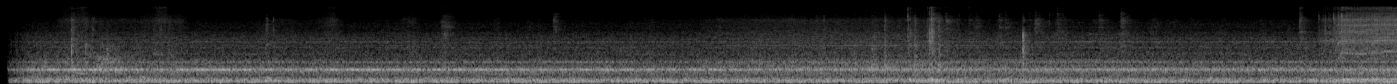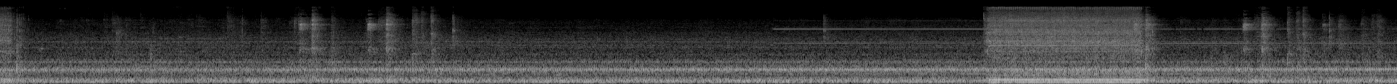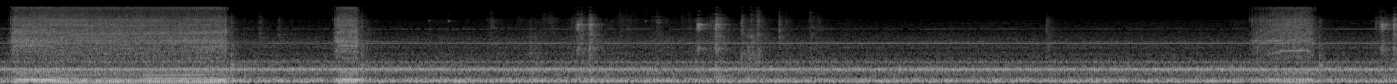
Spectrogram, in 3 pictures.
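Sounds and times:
sewing machine humming: 13.2 - 14.3, 23.8 - 25.6, 28.0 - 30.4, 31.3 - 31.7, 40.4 - 41.2.

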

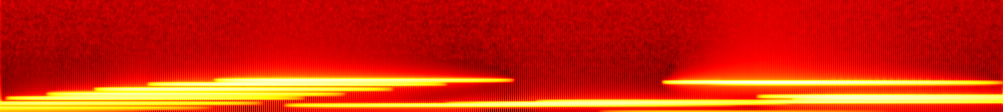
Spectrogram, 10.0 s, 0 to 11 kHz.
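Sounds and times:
synthesized sine tone chord: 0.0 - 1.5.

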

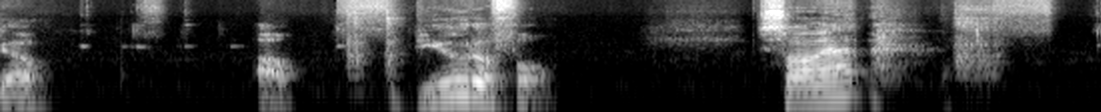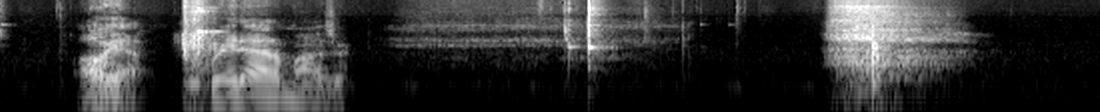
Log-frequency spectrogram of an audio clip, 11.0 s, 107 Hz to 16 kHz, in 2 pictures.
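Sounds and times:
person sniffing: 4.6 - 5.3, 9.6 - 10.4
glass bottle and cap clinking: 6.4 - 6.7, 8.3 - 8.6.

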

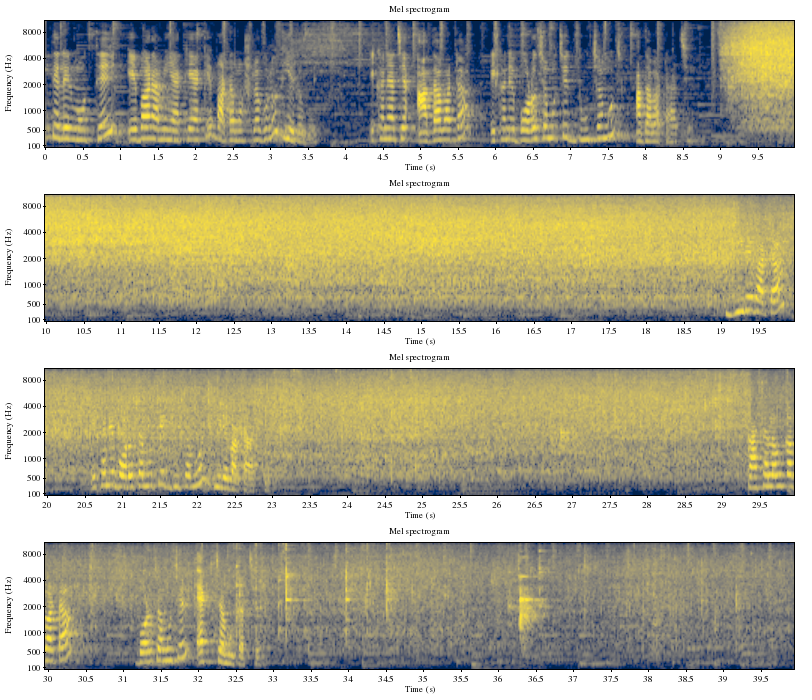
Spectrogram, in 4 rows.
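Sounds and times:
paste sizzling in hot oil: 8.9 - 39.9.

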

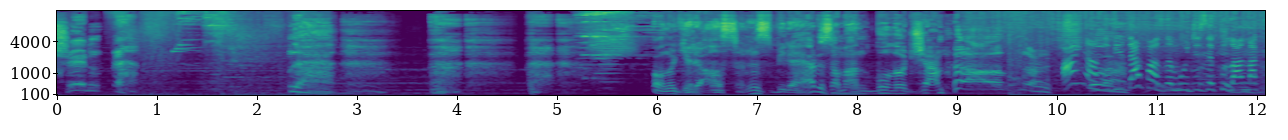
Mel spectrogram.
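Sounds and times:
low background music: 0.0 - 5.2, 5.8 - 12.0.

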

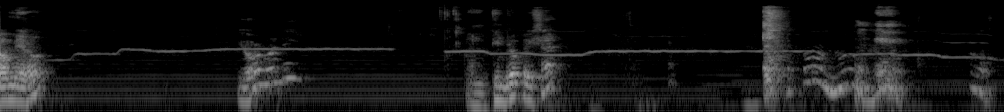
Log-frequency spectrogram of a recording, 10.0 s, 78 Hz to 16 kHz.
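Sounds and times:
soft sustained background music: 0.0 - 10.0
man coughing: 7.6 - 8.0, 8.7 - 9.1.

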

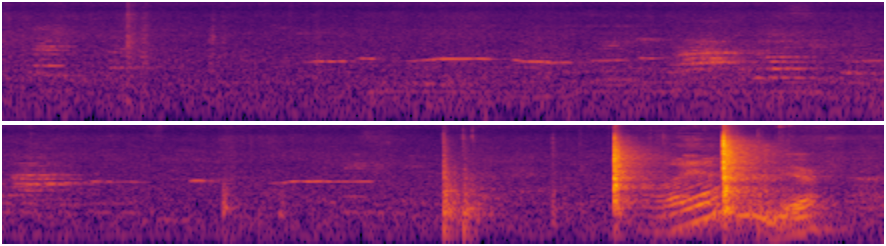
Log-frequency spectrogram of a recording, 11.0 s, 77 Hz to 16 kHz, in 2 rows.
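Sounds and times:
faint whistling: 1.8 - 8.2.

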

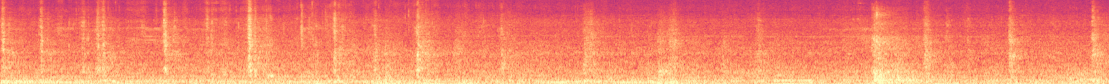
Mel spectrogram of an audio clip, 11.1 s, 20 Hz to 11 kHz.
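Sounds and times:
horse hoofbeats on sand: 0.0 - 6.9.

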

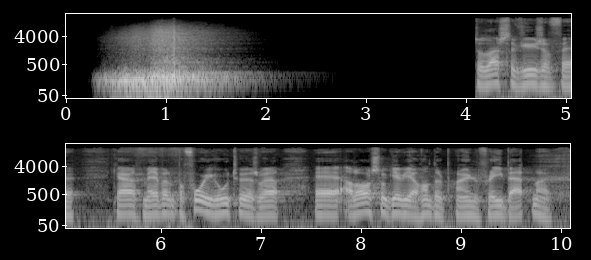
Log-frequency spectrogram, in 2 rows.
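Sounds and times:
whoosh with deep rumble: 0.3 - 2.0.

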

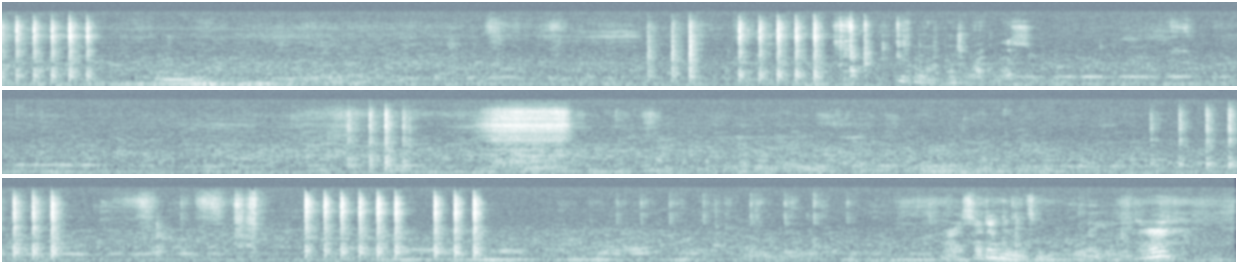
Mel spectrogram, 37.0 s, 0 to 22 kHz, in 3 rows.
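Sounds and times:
faint low hum: 0.0 - 37.0
light clicks of paint mixing: 6.4 - 10.3, 30.6 - 34.2.

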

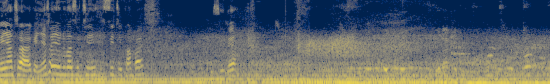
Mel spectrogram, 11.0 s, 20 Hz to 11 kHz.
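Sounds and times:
steady low traffic rumble: 0.0 - 11.0
vehicle passing: 0.0 - 11.0.

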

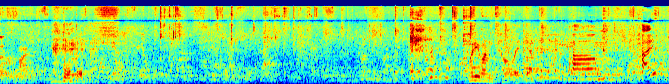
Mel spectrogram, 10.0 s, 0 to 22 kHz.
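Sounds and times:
people talking in a room: 0.0 - 10.0.

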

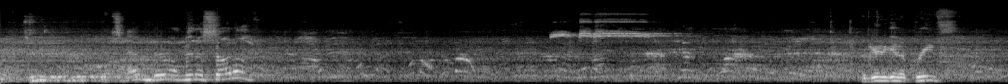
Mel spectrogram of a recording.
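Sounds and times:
arena crowd murmuring: 0.0 - 10.0
high referee's whistle: 5.5 - 6.9.

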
